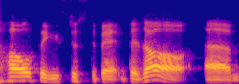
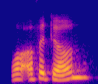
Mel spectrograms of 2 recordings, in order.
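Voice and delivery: high, baffled plea; acted-out helpless question; retold bewilderment; 11 semitones higher than usual. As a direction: ask it high, as if wronged.

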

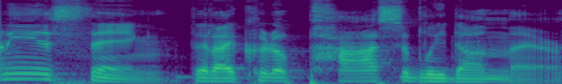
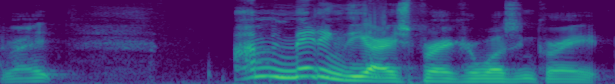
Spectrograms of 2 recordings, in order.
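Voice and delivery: normal talking voice

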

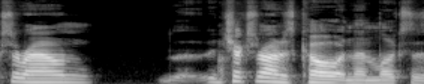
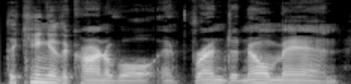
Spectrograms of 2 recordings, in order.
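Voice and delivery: ordinary delivery

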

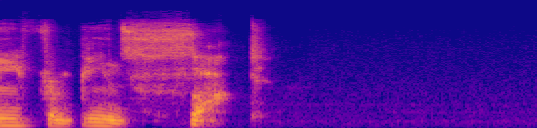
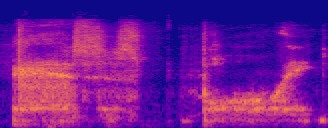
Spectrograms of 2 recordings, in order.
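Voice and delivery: shocked whisper; 10 dB quieter than usual. Retold or imitated. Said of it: "stage whisper of shock".

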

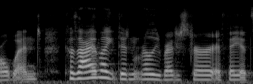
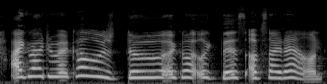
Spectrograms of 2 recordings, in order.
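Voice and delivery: higher, louder mock voice of her own panic; mock panicked self-talk; 5 semitones higher, 5 dB louder than usual. Grad retelling her silly fear, mock panicked. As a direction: play up the worry in a put-on voice. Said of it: "But I was just like".

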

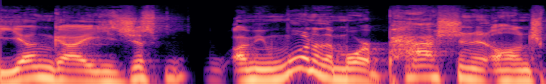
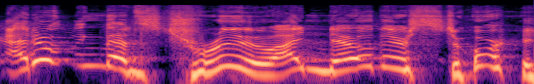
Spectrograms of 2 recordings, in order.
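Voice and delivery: mock disbelief; slower than usual.

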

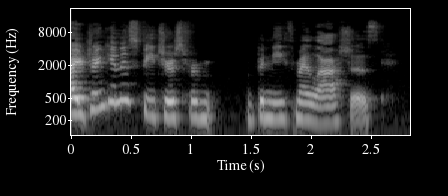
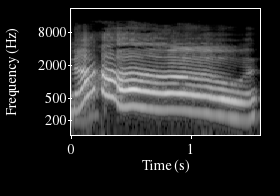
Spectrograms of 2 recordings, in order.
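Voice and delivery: high, loud mock outrage; outraged cry; 7 semitones higher, 12 dB louder than usual. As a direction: wail in protest.

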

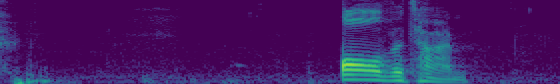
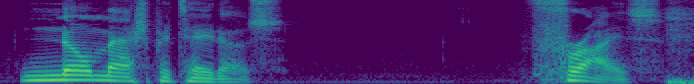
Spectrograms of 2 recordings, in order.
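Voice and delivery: dad's firm order; 2 semitones lower, much slower than usual. Retold or imitated. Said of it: "he looks at me and goes".

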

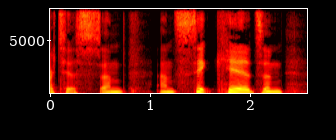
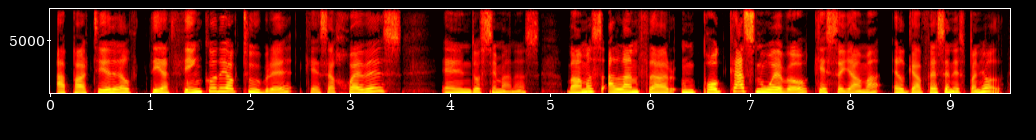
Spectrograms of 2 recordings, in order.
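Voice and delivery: speaking Spanish. Real, not acted. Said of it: "I just wanna speak in Spanish".

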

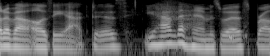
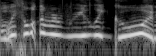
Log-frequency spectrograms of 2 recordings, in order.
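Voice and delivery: higher and louder, mocking the clueless producers; 8 dB louder than usual. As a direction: pitch it up like naive producers proud of their work. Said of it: "It's just like".

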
